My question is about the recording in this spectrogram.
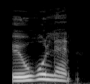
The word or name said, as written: euroland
